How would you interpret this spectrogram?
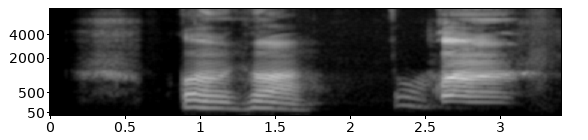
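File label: "work", Mandarin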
